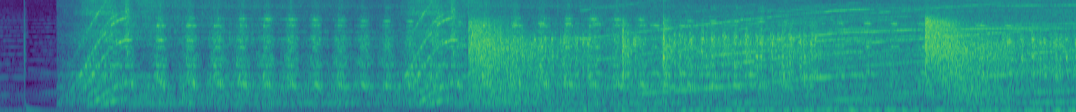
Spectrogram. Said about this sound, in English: The skiff coughed and stuttered, then revved up in a steady rhythm that echoed through the hangar.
